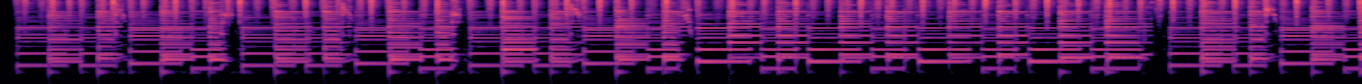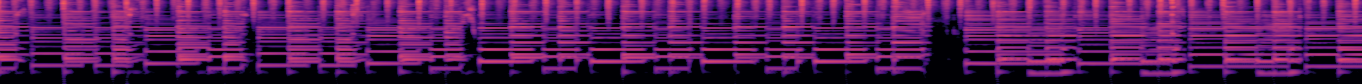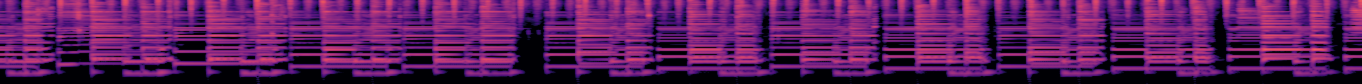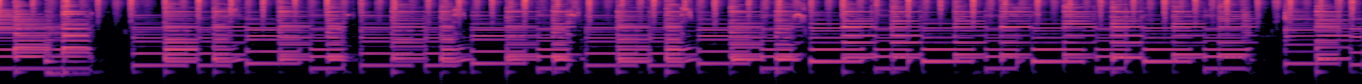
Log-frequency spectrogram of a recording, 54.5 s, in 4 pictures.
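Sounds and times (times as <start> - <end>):
bossa nova music: 0.3 - 54.4.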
